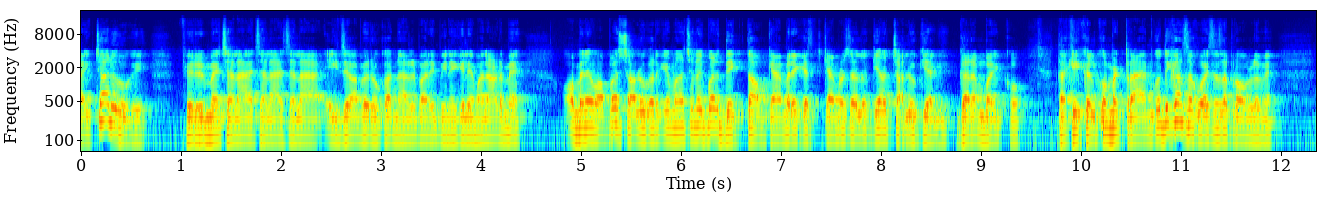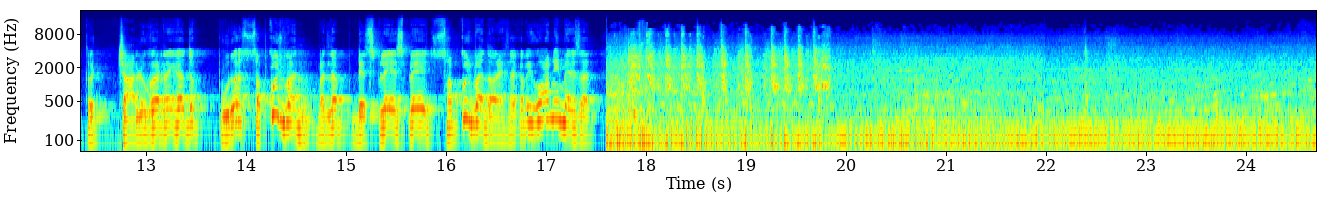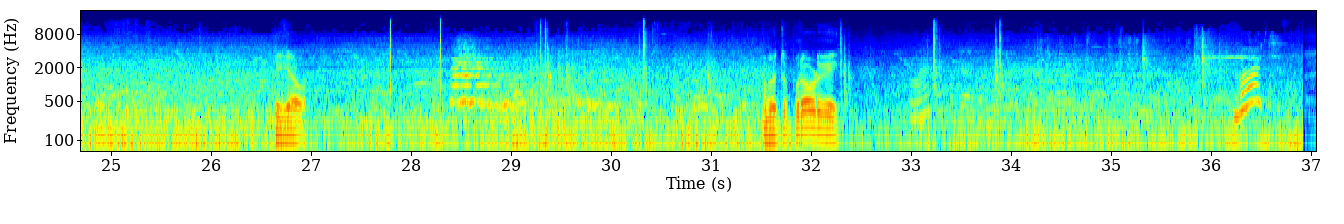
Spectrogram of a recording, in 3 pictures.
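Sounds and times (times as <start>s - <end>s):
motorcycle starter clicking: 17.6s - 20.0s
vehicle engines rumbling: 17.6s - 37.0s.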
